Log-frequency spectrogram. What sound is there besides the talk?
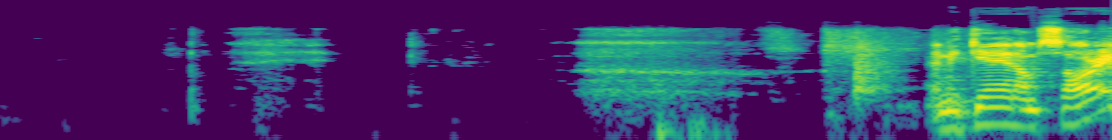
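coughing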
